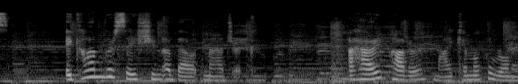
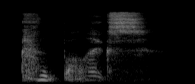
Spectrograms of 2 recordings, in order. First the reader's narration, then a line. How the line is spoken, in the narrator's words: Harry muttered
